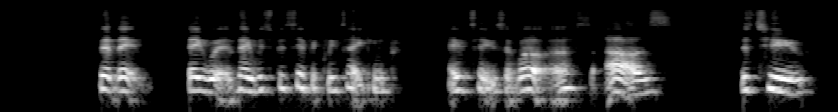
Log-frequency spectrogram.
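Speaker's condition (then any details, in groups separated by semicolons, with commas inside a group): Cerebral palsy; uses wheelchair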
